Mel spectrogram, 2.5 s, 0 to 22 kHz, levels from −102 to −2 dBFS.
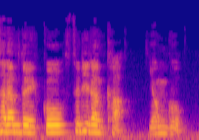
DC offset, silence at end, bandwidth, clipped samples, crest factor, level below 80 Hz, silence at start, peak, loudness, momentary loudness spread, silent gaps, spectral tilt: under 0.1%; 0.2 s; 7.4 kHz; under 0.1%; 14 dB; -54 dBFS; 0 s; -10 dBFS; -25 LUFS; 13 LU; none; -8 dB/octave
